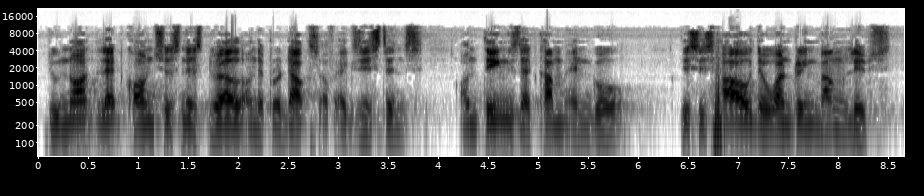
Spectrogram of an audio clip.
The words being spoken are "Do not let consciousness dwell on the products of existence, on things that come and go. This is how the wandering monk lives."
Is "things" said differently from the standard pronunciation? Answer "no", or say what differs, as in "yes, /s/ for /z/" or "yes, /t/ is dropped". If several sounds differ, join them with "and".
yes, /t/ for /θ/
